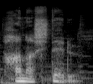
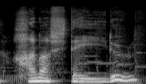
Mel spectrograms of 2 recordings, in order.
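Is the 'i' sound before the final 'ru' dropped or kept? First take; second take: dropped; kept. First: The 'i' before the final 'ru' is dropped. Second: The 'i' before the final 'ru' is pronounced. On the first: "You could just say, hanashiteru. This is a very casual, colloquial way of speaking" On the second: "instead of saying hanashiteiru"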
